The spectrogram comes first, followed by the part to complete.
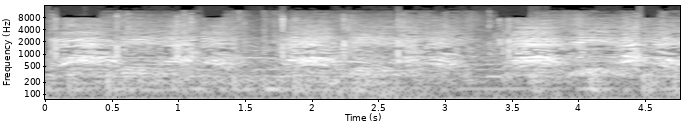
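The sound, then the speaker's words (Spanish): A large crowd chants "presidente" at Marcelo Ebrard in loud, rhythmic unison, the shouts swelling and repeating roughly every second and a half over a dense, roaring mass of voices. “Gritan presidente”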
